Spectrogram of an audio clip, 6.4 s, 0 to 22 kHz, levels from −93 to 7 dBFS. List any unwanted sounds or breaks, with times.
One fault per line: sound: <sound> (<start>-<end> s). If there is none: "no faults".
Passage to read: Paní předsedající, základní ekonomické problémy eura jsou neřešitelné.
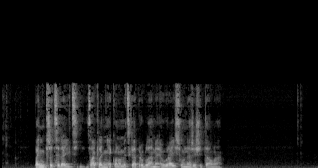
no faults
